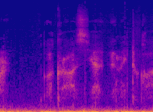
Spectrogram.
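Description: A man whispering, over a steady low rumble.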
